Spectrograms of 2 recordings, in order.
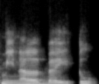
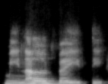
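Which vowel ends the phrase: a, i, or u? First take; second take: u; i. First: The phrase ends with a u vowel. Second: The phrase ends with an i vowel. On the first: The speaker calls it wrong. "salah besar" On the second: The speaker calls it right. "dia harus berharokat kasroh"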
